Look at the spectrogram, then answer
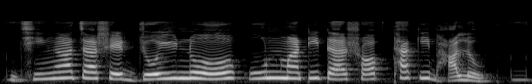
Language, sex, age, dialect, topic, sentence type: Bengali, male, 18-24, Rajbangshi, agriculture, question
